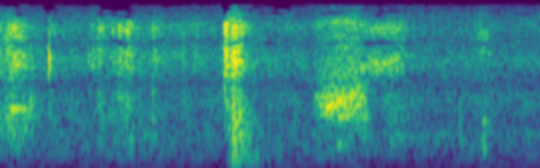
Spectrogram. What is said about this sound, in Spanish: Creo haber oído que sonó la puerta de la calle.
